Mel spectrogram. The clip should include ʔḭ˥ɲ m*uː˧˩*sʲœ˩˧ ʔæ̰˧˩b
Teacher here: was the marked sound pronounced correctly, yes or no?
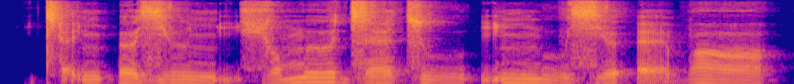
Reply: yes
